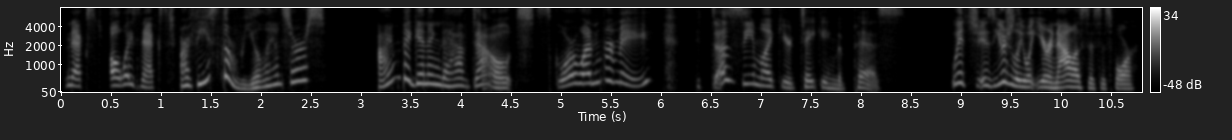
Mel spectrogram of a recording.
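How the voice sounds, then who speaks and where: Game role: studious, theatrical first-aid kit, prim old-fashioned diction, swooping melodic delivery, close dry sound. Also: female voice, high-pitched, fairly bright tone, no room sound, exaggerated voice. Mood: studious, perky. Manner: prim, chirpy, old-fashioned exclamations and formal phrasing. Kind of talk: video game character voice acting.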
